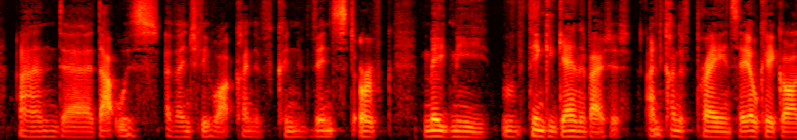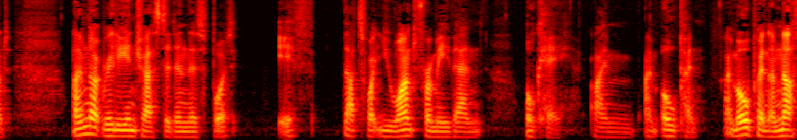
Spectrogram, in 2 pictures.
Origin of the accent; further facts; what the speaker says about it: Clifton, Connacht, Ireland; also born or lived in Bray; So I'm from Bray in County Wicklow. I grew up in Clifton, County Galway, and our family are settled and living in County Donegal in Stranorlar.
